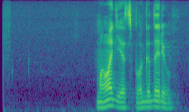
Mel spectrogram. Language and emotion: Russian, positive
